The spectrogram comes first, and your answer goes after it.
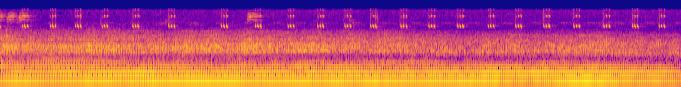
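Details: Morning crickets on a wide meadow chirp in quick, high, evenly spaced pulses above a steady low droning hum.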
